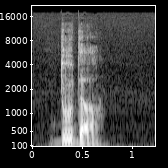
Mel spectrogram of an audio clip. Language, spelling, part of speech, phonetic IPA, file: Polish, duda, noun, [ˈduda], Pl-duda.ogg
